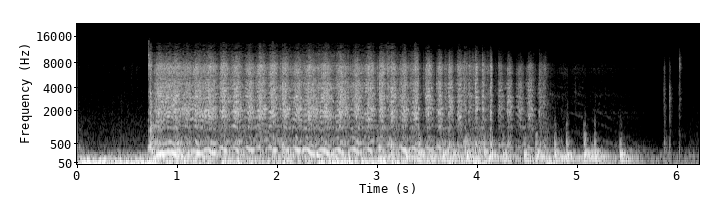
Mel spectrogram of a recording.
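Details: 1980 Chevy K30 small-block 350, first start attempt in snow, fuel poured in carburetor bowl: starter cranks quickly and evenly for about four seconds but never fires; likely not getting fuel.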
